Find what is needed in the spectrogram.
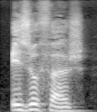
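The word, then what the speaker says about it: œsophage: Édipe, énologie, ésophague, fœtus. Mais la prononciation E est courante, en particulier dans fœtus, foetus, par confusion avec le second cas.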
